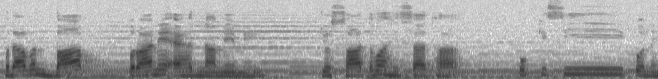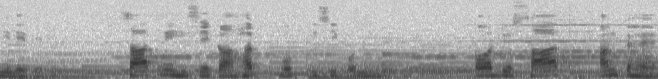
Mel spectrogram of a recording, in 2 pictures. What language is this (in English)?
Urdu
